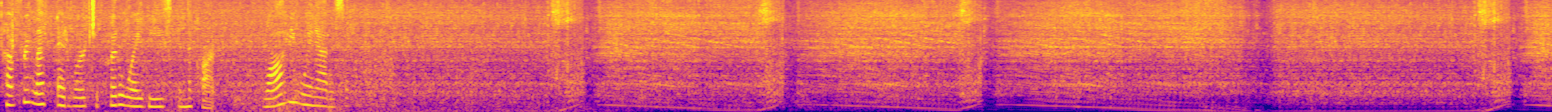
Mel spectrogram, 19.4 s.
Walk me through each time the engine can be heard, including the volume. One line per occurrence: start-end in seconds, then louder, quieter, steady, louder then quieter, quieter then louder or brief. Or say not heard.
0.0-19.3 steady.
